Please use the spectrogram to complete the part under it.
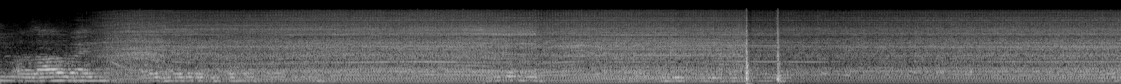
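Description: A hydraulic rescue tool whirs steadily.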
